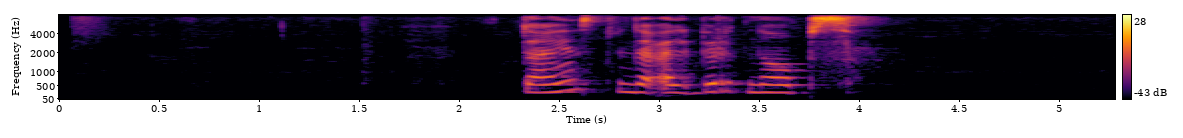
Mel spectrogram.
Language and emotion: Russian, neutral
